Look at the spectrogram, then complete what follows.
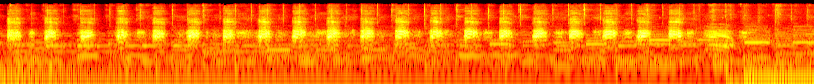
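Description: Mallard duck call blown in a fast, even string of quacks, about four or five a second, ending with a falling note near the end, over background music with a low drone.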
